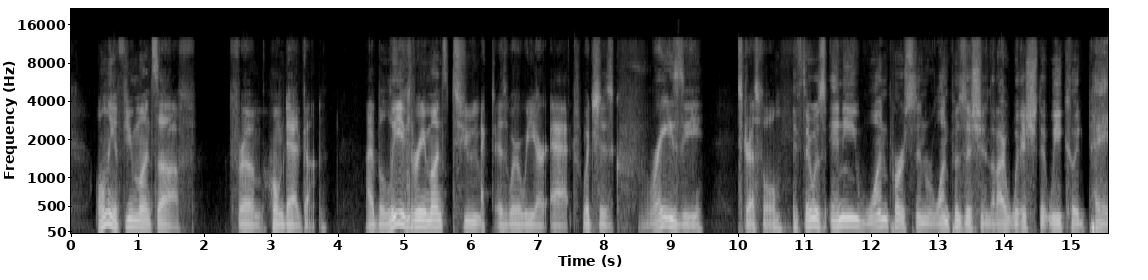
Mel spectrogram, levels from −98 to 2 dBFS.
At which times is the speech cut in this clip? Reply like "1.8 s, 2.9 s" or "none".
10.0 s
